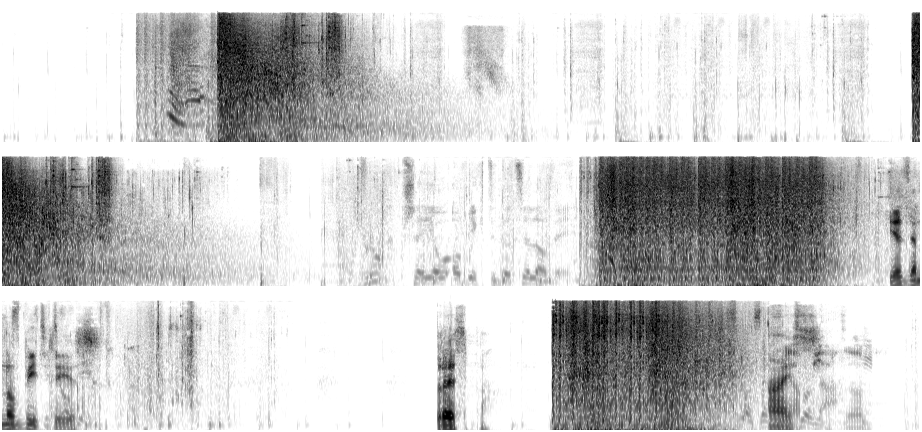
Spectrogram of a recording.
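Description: A gun fires loud, booming shots, one at a time.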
